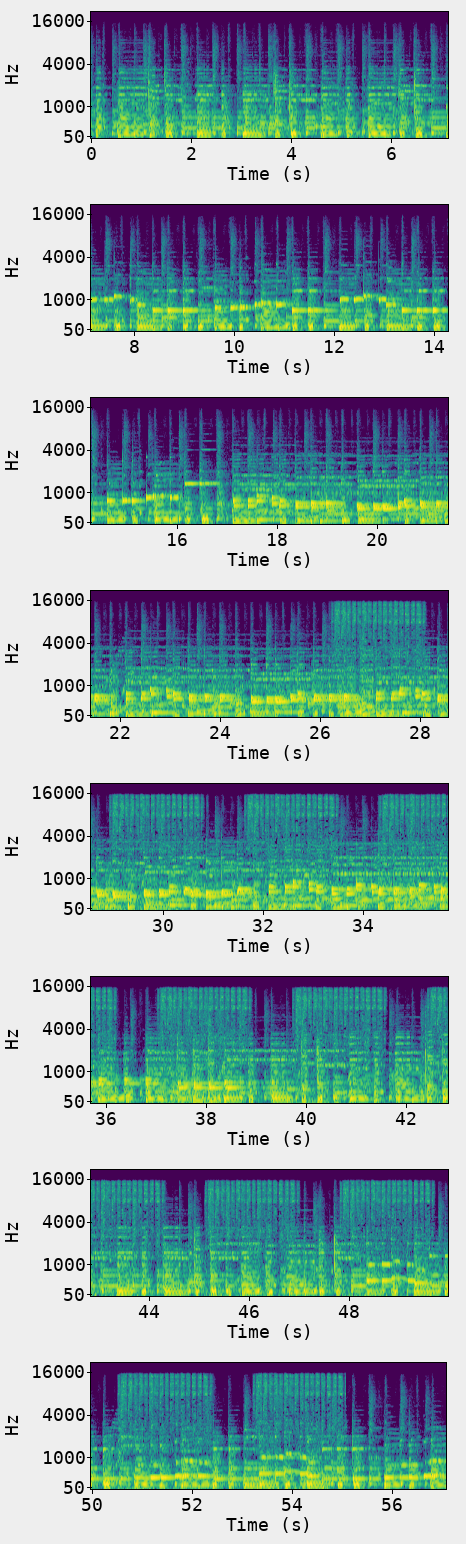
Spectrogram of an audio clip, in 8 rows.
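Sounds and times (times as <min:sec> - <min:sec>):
cheerful background music: 0:00.0 - 0:57.0
marker rubbing on paper: 0:26.2 - 0:28.2, 0:28.9 - 0:30.9, 0:31.6 - 0:33.6, 0:34.3 - 0:36.3, 0:37.0 - 0:39.0, 0:39.7 - 0:41.7, 0:42.4 - 0:44.4, 0:45.1 - 0:47.1, 0:47.8 - 0:49.7, 0:50.5 - 0:52.4, 0:53.2 - 0:55.1.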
